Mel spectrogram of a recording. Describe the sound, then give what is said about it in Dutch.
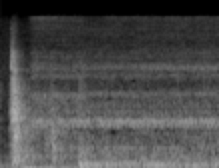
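A gas stove is switched on before spices are roasted: a sharp click is followed by a faint, steady low hum and hiss that continue quietly. “Nou, eerst even het gas aan.”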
